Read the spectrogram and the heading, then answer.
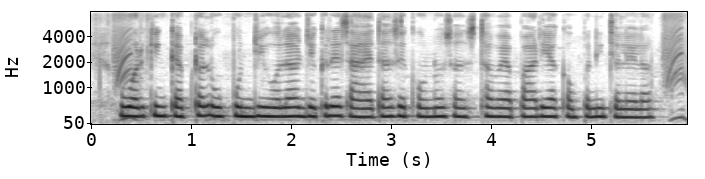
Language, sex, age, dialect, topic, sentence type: Bhojpuri, female, 18-24, Western, banking, statement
